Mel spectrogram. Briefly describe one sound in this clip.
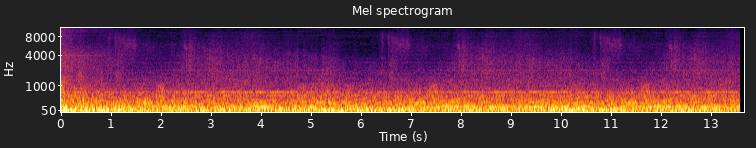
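Low, slow game music plays steadily in a repeating loop.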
